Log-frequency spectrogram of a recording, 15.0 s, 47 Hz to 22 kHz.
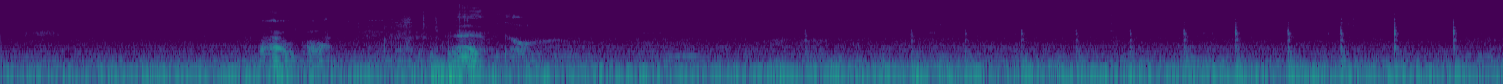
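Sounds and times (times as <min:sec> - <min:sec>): steady mechanical clicking: 0:07.6 - 0:15.0.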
